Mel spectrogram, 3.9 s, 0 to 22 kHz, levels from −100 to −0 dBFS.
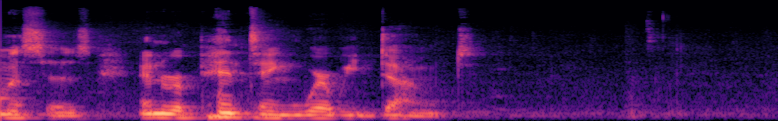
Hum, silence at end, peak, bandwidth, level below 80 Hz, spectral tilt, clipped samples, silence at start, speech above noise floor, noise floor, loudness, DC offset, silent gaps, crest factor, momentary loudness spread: none; 1.55 s; -8 dBFS; 14.5 kHz; -80 dBFS; -5 dB/octave; under 0.1%; 0 s; 36 dB; -63 dBFS; -26 LUFS; under 0.1%; none; 20 dB; 17 LU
